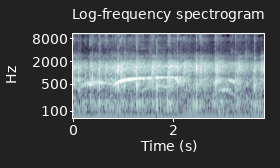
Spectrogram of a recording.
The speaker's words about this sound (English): Well, hello, give knowledge a hand clap.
